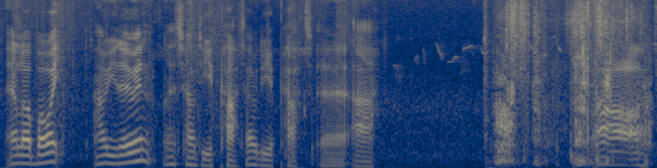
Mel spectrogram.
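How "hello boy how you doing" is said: doggy talk. Real, not acted. Greeting the new dog.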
